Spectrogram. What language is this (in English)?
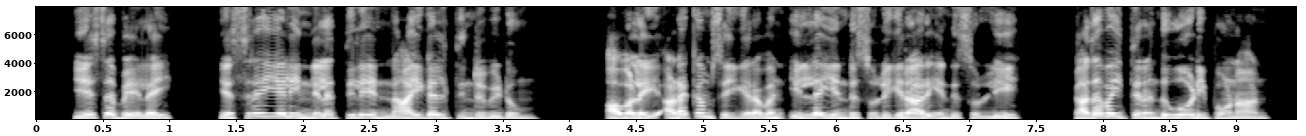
Tamil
